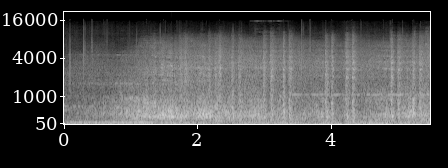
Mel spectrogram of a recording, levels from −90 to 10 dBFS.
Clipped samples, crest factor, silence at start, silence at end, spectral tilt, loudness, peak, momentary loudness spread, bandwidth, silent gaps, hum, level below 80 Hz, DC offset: under 0.1%; 16 dB; 0 s; 0 s; -4.5 dB/octave; -16 LUFS; 0 dBFS; 9 LU; 16.5 kHz; none; none; -26 dBFS; 2%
